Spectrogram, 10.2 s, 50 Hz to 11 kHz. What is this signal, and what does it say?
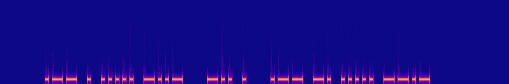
Morse code, heard as a keyed tone, about 17 wpm, 700 Hz. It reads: WE5X DE WN5Q
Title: USA Callsign DE Callsign - 4 Characters - 17wpm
